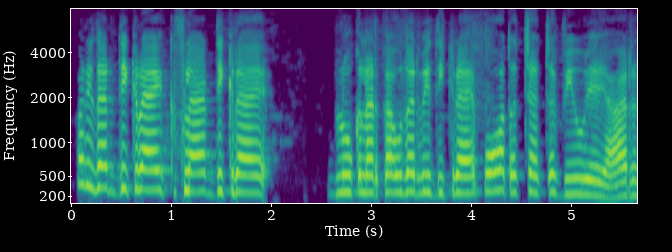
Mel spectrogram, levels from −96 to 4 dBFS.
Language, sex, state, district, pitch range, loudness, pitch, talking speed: Hindi, female, West Bengal, Kolkata, 250-290 Hz, -14 LUFS, 265 Hz, 265 wpm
